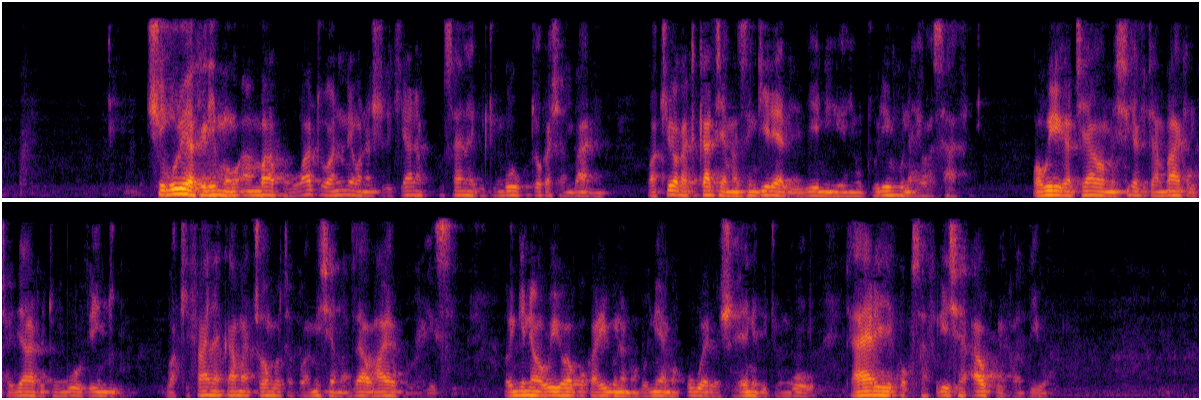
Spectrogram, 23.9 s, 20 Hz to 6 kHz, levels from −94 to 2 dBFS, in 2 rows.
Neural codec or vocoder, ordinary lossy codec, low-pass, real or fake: codec, 24 kHz, 3 kbps, HILCodec; MP3, 48 kbps; 5.4 kHz; fake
